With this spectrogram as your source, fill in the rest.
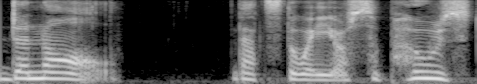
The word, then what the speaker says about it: Donal: the caretaker denol Delaney not Donald mind you there's no D at the end so it's pronounced denal that's the way you're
